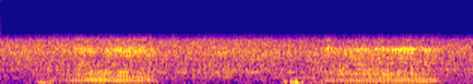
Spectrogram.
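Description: Two low, buzzy, rattling snores, each on a breath in, with quiet pauses between them.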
